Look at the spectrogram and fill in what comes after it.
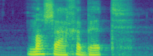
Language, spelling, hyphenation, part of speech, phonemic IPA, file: Dutch, massagebed, mas‧sa‧ge‧bed, noun, /ˈmɑsaːɣəˌbɛt/, Nl-massagebed.ogg
- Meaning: mass prayer (prayer in a large group)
